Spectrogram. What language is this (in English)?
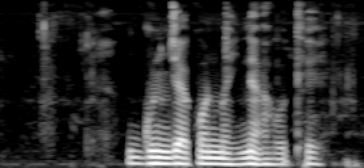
Chhattisgarhi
